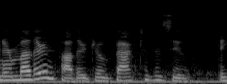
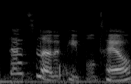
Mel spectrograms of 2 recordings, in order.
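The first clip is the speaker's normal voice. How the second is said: ordinary delivery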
